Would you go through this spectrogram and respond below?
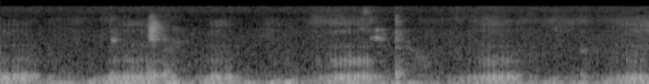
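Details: Friendly, very soft domestic cat purring while stroked on the head, neck and body, melting in a lap: low rumbling purr in steady pulses roughly every second, with soft rustling and brushing strokes over it.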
